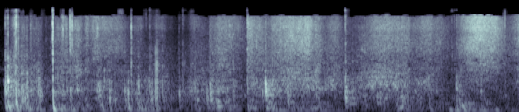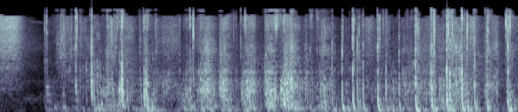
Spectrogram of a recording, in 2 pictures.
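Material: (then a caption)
Rubber. A grey-green textured rubber mesh liner mat, curled into a hollow roll on a table, is rubbed and scratched with long metal claw finger rings. Dense, bright, gritty scratching fills the first four seconds, then drops to a brief near-silent break. It resumes as faster, choppier bursts of scraping and clicking.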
